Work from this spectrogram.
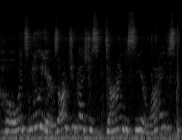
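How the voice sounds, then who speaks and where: The voice is a put-on character voice delivered at a moderate pace. Loud background noise runs underneath. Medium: stage play.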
